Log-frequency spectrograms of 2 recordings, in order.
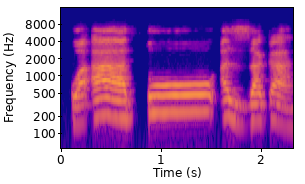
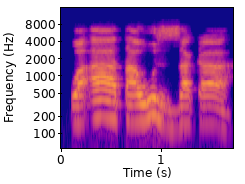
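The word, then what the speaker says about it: وَآتَوُا الزَّكَاةَ: Wa atawuz zakah, wa atawuz zakah, bukan wawunya bukan jadi sukun, bukan wa atu az-zakah, namun wa atawuz zakah, seperti itu.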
